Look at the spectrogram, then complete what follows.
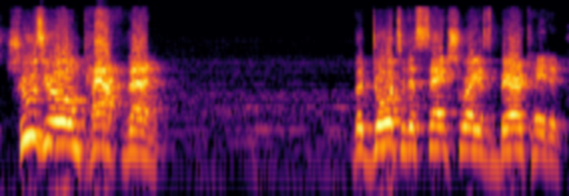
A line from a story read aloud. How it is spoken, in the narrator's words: Vaniel bellows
